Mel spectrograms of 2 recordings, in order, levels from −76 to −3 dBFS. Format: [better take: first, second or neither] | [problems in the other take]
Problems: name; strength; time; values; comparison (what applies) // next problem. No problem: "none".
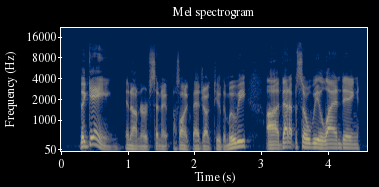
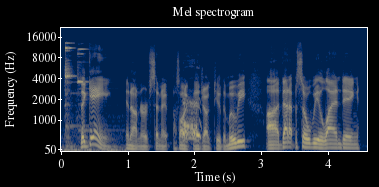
first | doorbell; loud; at the start; peak 5 dB above the speech // dog barking; noticeable; at 2 s; peak 1 dB below the speech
